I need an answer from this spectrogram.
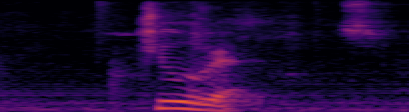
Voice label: other baracuda, Mokilese

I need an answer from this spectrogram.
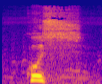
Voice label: "coconut tree", Wamut

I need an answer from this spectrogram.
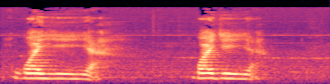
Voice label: Nasa Yuwe; arder

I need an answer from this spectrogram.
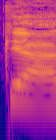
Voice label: "kia", Ansus; very

